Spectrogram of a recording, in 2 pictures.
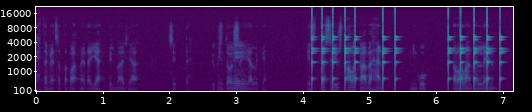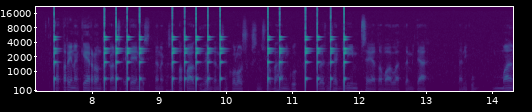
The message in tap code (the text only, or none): WVUI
